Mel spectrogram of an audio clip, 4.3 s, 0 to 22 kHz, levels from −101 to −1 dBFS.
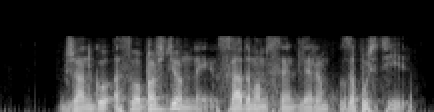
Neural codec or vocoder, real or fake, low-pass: codec, 16 kHz, 4.8 kbps, FACodec; fake; 5.4 kHz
